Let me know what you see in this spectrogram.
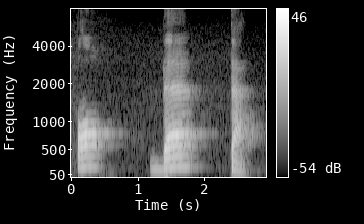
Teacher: Bukan taraf, tapi dari pangkal gigi seri atas. Ujung lidah dengan pangkal gigi seri atas.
